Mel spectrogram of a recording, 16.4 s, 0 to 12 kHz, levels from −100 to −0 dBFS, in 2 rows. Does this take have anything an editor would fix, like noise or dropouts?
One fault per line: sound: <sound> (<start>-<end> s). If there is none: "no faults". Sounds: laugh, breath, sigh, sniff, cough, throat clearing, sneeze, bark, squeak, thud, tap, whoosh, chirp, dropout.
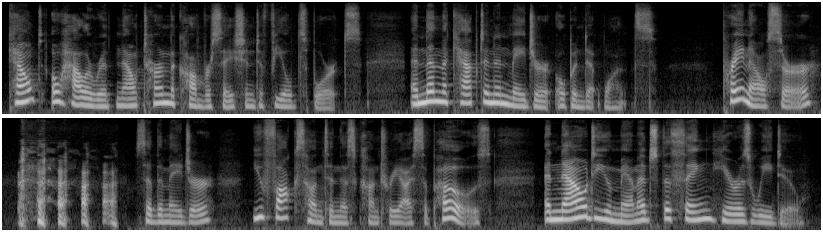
sound: laugh (8.3-9.4 s)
